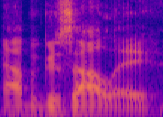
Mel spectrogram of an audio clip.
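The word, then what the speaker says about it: Abughazaleh: We are talking about Cat Abugala or Cat Abugale is actually how you pronounce it. Um at least that's what she told me.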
